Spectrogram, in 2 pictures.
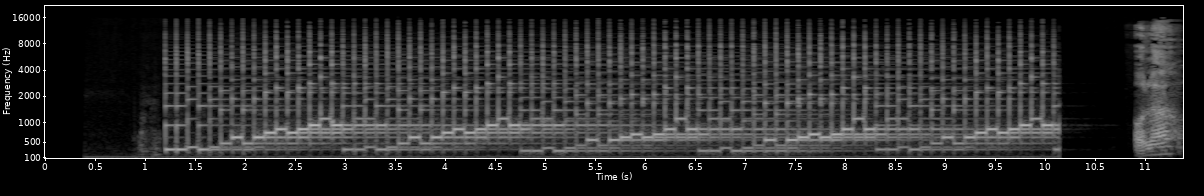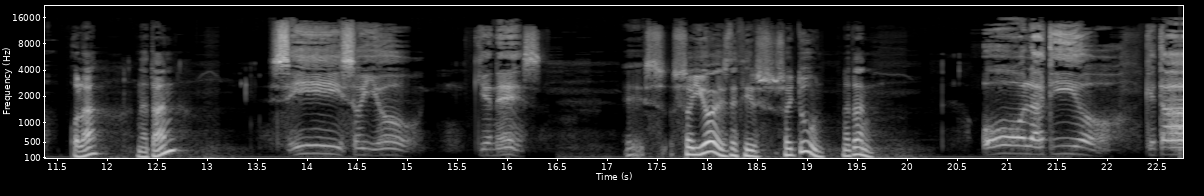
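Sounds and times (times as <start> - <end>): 
melodic electronic phone ringtone: 1.2 - 10.3
speech: 11.7 - 12.8, 13.7 - 15.1, 15.7 - 16.4, 17.2 - 19.8, 21.4 - 22.7.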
